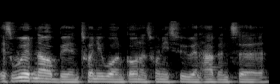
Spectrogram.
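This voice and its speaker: The speaker is a man. There's some breathiness in how he sounds. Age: 20s. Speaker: podcast host. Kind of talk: casual chat.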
